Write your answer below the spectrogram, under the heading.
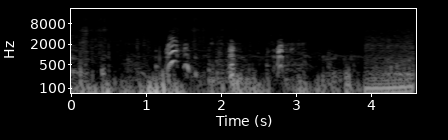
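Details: A lion cub surrounded by a clan of hyenas gives short, arched, moaning calls, summoning its mother, who comes to help; filmed near Serondella Safari Lodge.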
